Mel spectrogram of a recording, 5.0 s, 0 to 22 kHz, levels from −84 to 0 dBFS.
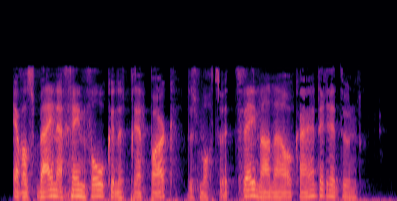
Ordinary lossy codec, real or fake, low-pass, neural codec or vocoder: AAC, 24 kbps; real; 5.4 kHz; none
